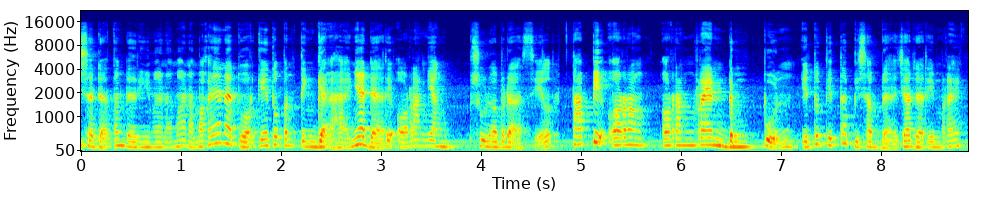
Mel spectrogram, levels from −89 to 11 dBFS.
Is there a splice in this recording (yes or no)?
yes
